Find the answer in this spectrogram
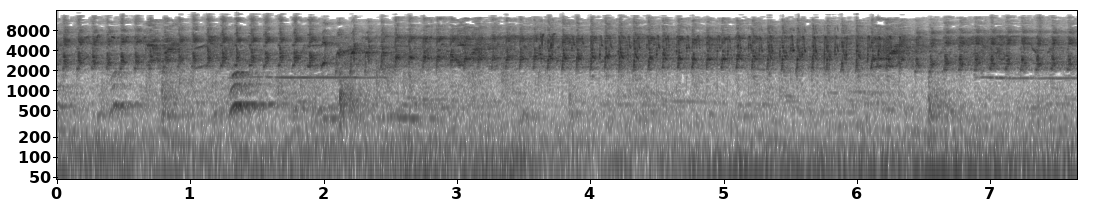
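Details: Lovebird practising for a singing competition with a simulated contest, giving sustained rapid, shrill chattering with rhythmic pulsing, plus a few brief lower whistled tones in the background.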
